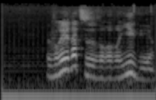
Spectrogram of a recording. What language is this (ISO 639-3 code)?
kab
